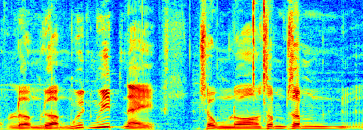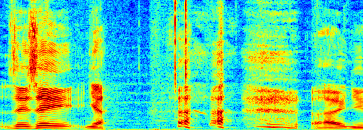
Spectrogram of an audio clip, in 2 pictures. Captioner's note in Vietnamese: tiếng cười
